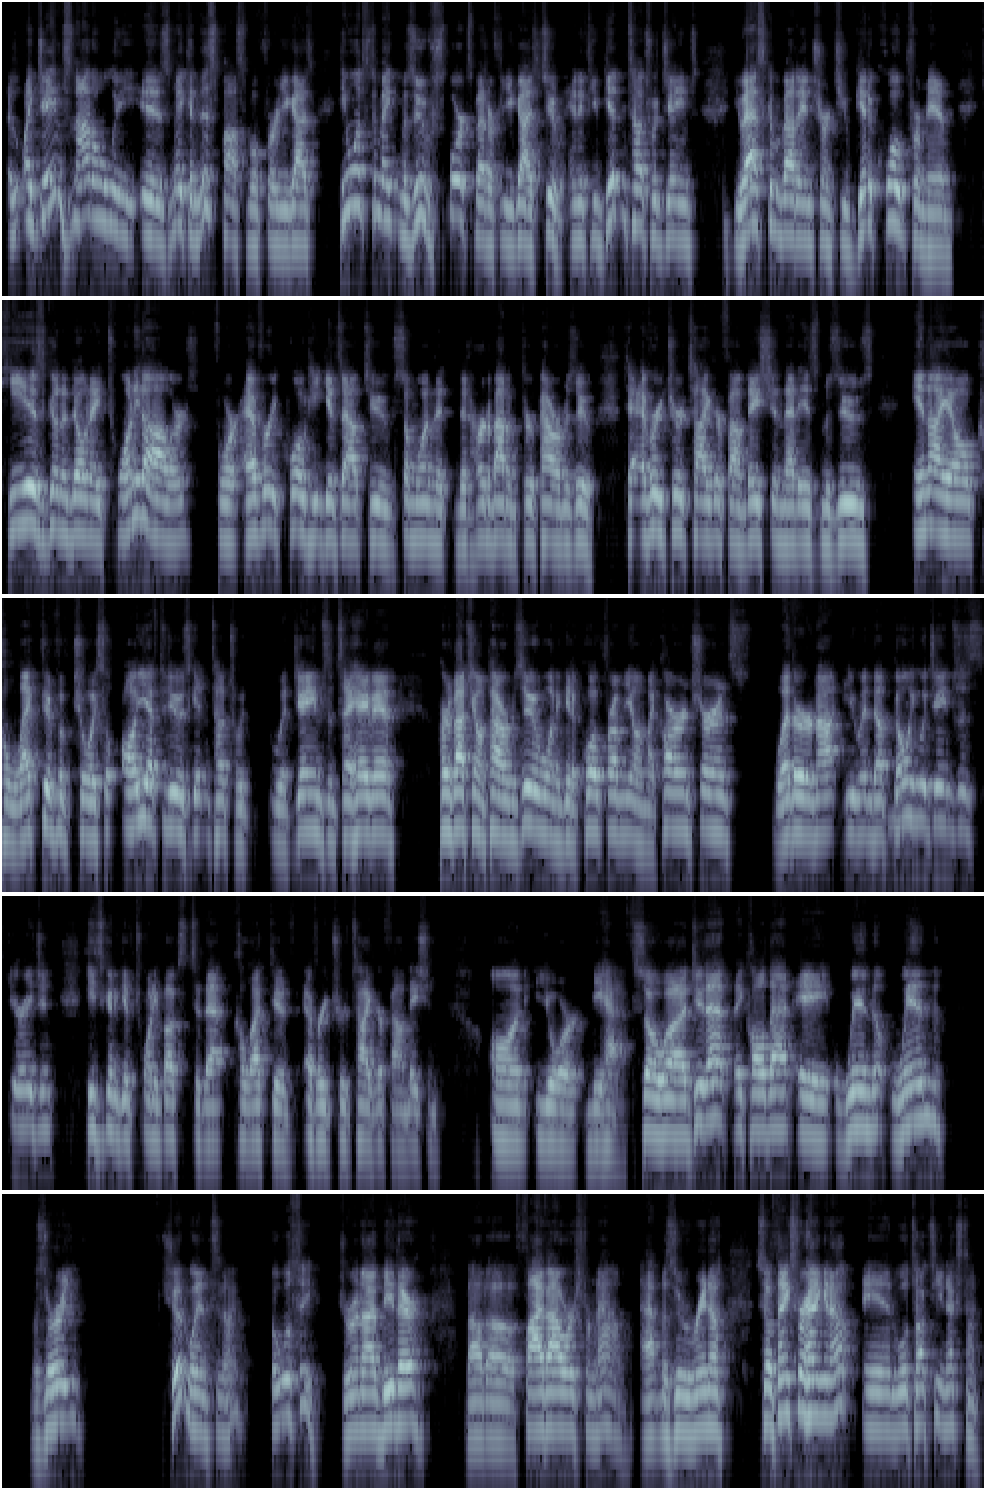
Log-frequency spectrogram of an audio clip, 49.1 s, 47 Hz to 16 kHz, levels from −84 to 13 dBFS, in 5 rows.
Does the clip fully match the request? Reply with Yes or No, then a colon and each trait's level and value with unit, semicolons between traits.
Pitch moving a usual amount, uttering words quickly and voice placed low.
No: average, 3.6 semitones; fast, 220 wpm; medium, 155 Hz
